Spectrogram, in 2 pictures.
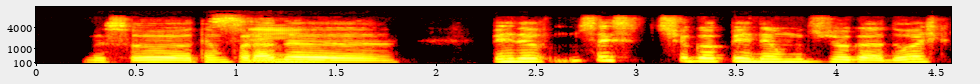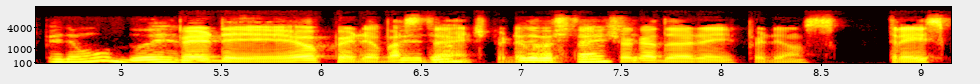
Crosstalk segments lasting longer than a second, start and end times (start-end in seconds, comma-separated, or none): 6.3-7.7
